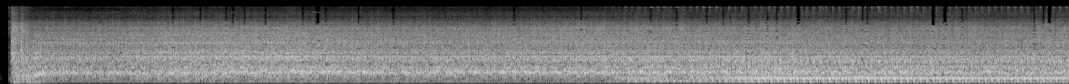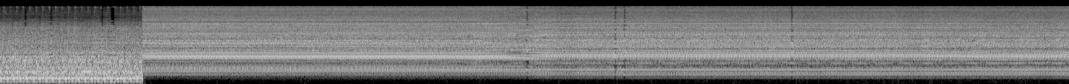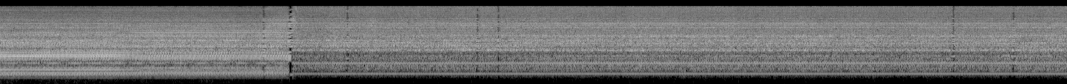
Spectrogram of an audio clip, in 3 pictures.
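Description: Metal lathe running, its spinning chuck and workpiece under a shop-made radius-turning tool, a loud steady machine whine made of many tones. The sound changes abruptly twice, about twelve and twenty-four seconds in.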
